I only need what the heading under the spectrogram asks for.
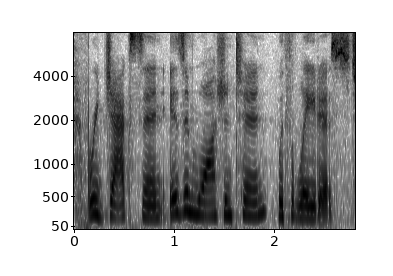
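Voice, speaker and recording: A woman with a medium pitch talks at a moderate pace in an ordinary speaking voice. Her intonation stays fairly even. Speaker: news anchor. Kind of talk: TV news anchor read. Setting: studio.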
